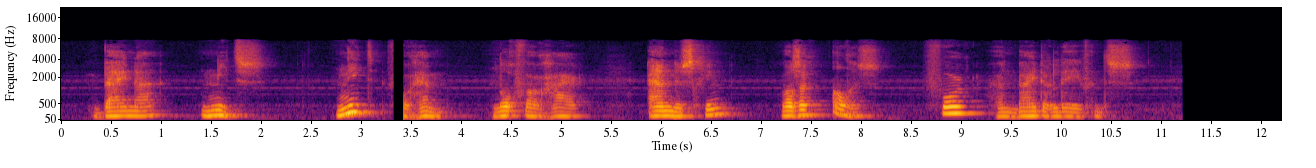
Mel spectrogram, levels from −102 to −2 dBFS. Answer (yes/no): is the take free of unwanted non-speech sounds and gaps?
no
